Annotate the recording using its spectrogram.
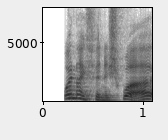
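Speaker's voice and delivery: pitch rises on the word "work". English intonation lesson, first part of a sentence: rise at the end on work. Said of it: "at the end of the first part of that sentence, my voice went up".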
